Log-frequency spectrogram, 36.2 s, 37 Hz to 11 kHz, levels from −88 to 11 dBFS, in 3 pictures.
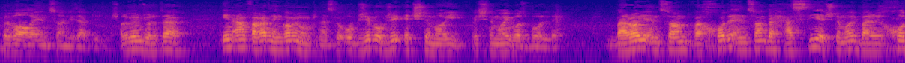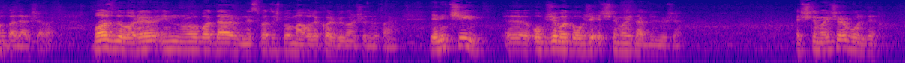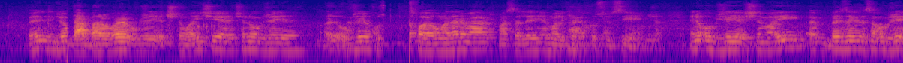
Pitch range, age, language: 105-130 Hz, 30-49, Persian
